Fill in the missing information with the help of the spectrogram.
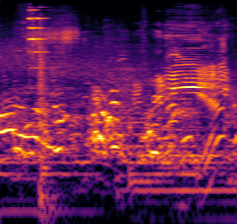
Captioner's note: sound of brake disengaging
